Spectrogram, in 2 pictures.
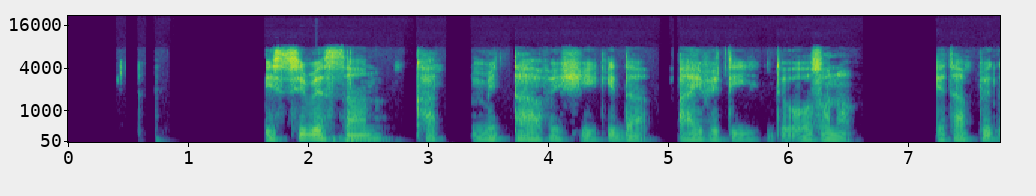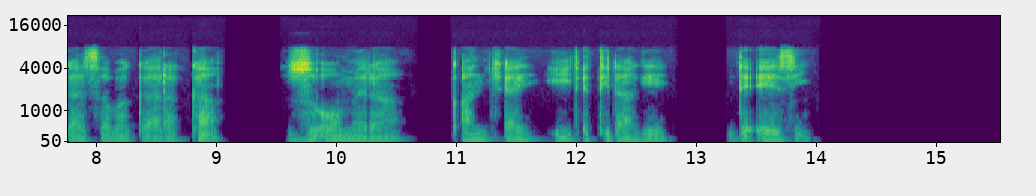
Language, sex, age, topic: Gamo, male, 25-35, agriculture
